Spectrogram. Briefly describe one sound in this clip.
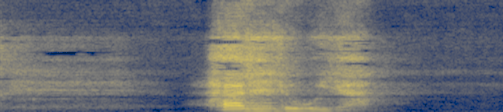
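An elderly woman speaks briefly through a headset microphone, as on an online call.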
